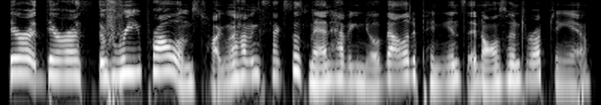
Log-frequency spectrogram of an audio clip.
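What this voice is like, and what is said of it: Nasal voice. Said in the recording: “you was nasally... My voice is just nasally in general.”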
